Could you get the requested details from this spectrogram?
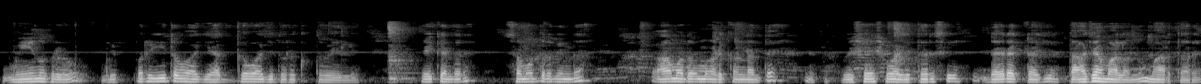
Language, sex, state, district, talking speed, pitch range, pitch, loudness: Kannada, male, Karnataka, Gulbarga, 85 wpm, 115-135 Hz, 125 Hz, -18 LUFS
